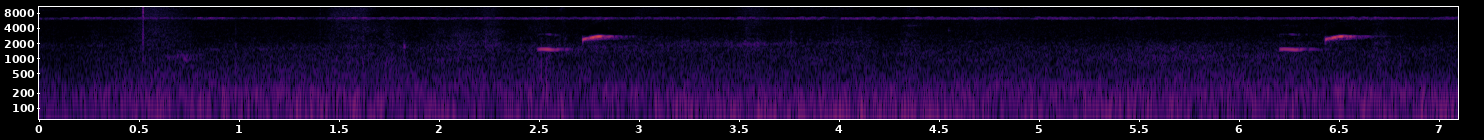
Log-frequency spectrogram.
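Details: Nighttime coqui frog on Hawaii's Big Island, one individual: two 'co-qui' calls a few seconds apart, each a brief lower note followed by a sharper rising chirp, against a constant shrill background hum.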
